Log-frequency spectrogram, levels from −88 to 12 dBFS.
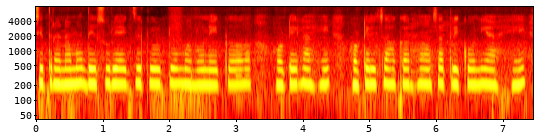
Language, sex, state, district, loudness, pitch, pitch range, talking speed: Marathi, female, Maharashtra, Solapur, -16 LUFS, 215 Hz, 210-220 Hz, 115 wpm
